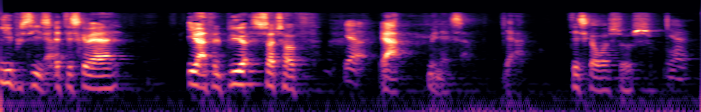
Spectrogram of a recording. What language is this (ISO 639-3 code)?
dan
